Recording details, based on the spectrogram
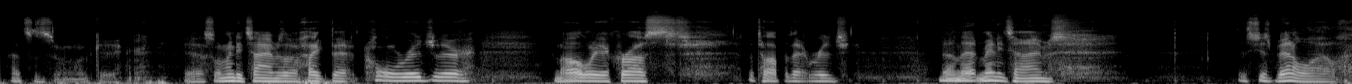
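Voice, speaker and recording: A man with a fairly high voice speaks at a fairly slow pace, relaxed in tone but lively in intonation. Long, frequent pauses break up his speech over noticeable background noise. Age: 70s. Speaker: vlogger. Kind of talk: casual vlog monologue. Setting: outdoors on horseback. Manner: relaxed, unhurried.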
